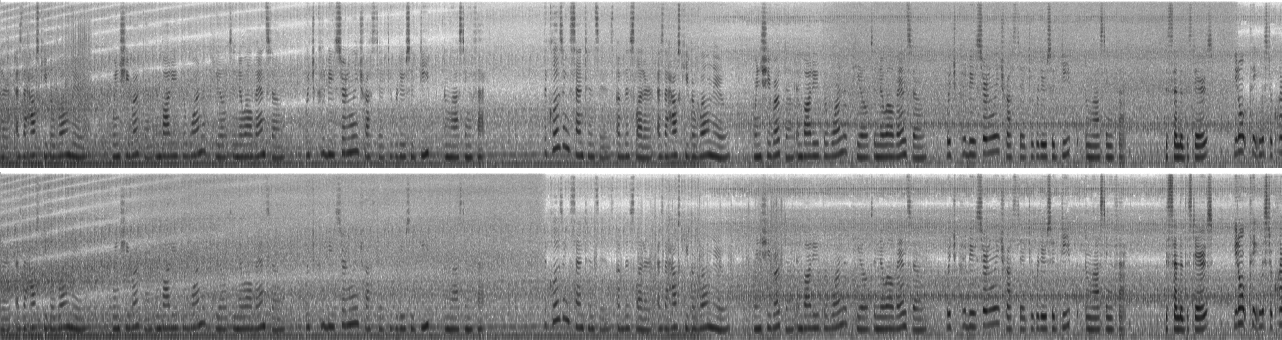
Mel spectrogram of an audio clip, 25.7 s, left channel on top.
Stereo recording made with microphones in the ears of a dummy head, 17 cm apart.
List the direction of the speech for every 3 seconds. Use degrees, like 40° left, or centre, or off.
30° left, 30° left, 30° left, 30° left, 30° left, 20° left, centre, 30° right, 50° right.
